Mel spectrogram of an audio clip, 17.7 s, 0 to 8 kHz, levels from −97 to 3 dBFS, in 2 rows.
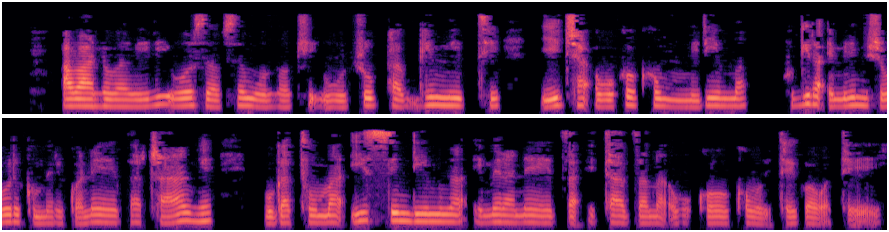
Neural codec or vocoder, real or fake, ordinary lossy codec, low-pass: none; real; MP3, 24 kbps; 7.2 kHz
